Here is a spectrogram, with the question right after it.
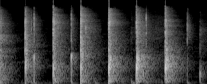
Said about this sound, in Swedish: Wow. Ja, det är värt en liten applåd. Ja, det är det.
